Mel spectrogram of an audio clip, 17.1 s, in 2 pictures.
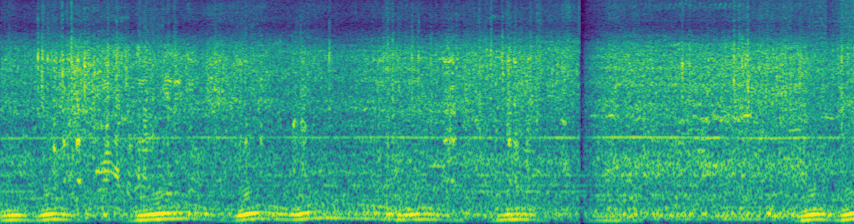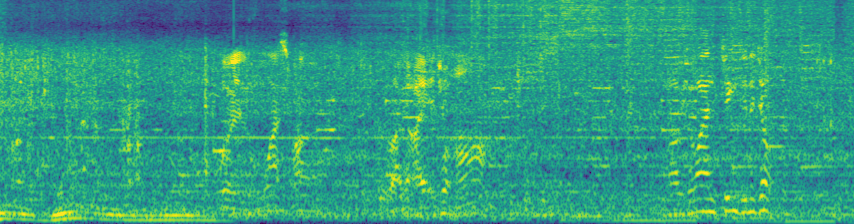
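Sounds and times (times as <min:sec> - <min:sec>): driving noise: 0:00.0 - 0:17.0
vehicle engine revving: 0:00.0 - 0:17.0.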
